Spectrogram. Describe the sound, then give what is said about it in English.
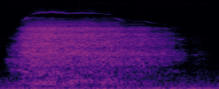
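Slow, deliberate breathing from a guided exercise, in through the nose and out through a wide open mouth: one long, airy hiss swells quickly, holds, then fades gradually, faint and heard alone. “In through the nose, and out through a wide open mouth.”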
